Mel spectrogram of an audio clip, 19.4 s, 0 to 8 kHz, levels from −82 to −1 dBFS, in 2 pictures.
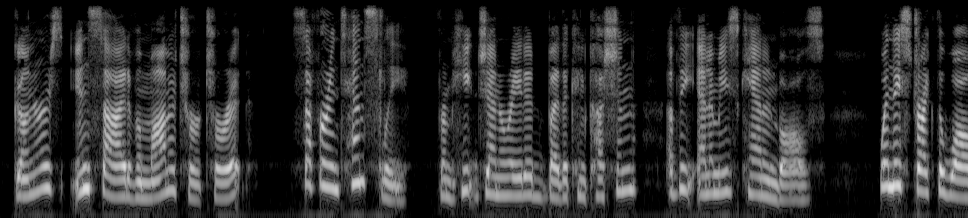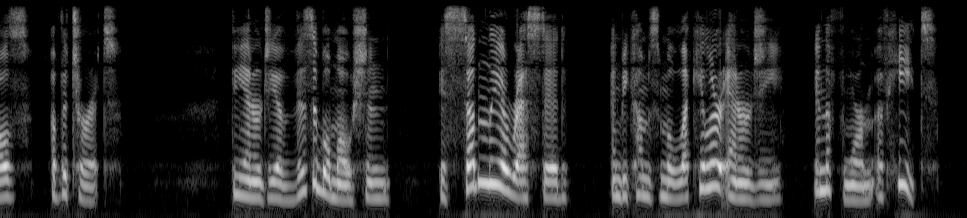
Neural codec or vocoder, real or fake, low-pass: none; real; 7.2 kHz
